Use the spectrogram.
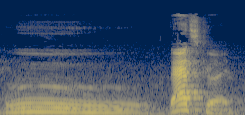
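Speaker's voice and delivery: normal talking voice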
